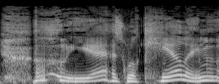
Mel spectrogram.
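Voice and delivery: relishing, hammed-up villainy; mock gloating. Host imitating the TV panel threatening him, mock gloating.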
